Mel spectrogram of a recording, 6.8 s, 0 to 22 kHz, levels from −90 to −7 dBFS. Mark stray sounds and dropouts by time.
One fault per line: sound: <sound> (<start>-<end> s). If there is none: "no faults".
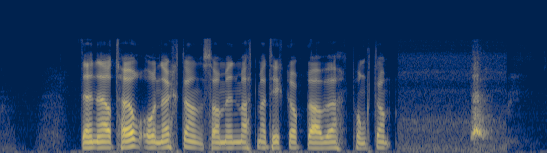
sound: bark (5.9-6.2 s)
